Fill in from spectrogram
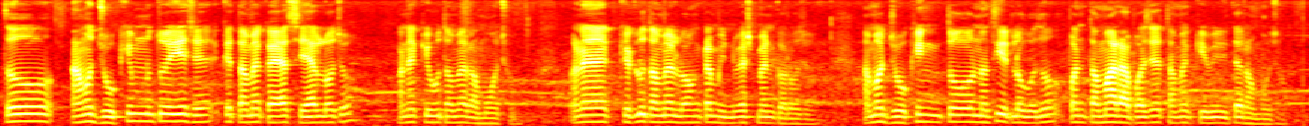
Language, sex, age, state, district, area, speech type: Gujarati, male, 18-30, Gujarat, Anand, urban, spontaneous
